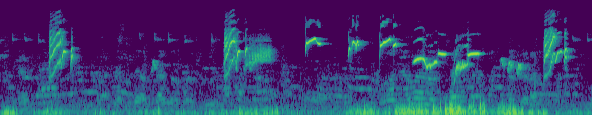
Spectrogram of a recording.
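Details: Oriental magpie-robin in peak form, a lure for catching birds: sharp whistled slurs and scratchy bursts, a rapid sequence of downslurred notes mid-phrase, with low rumbling noise underneath.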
